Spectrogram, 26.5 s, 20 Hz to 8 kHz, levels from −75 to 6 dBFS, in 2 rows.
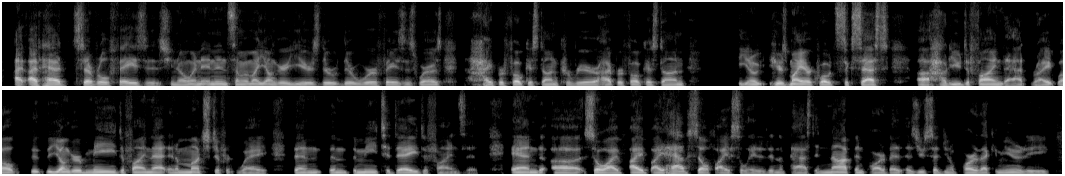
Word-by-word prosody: I - - +5
I've 130 0 +7
had 120 -2 +5
several 115 -4 +2
phases, 100 - -2
you 75 - -6
know? 80 +3 -2
And 85 0 0
and 95 - -1
in 95 -1 0
some 105 +2 -2
of 100 - -1
my 95 -1 +1
younger 110 +4 0
years, 90 -2 -2
there 90 0 -1
there 100 -1 -1
were 95 +4 -1
phases 80 -5 -4
where 80 0 -1
I - - 0
was 80 - -5 0.3
hyper - - -1
focused - - +1
on 85 -2 0
career, 80 -1 -2
hyper - - -1
focused 85 -1 -2
on, 80 -1 -1 0.7
you 85 - -3
know, 85 -1 +1
here's 100 -3 +2
my 90 -1 +6
air 90 -1 +6
quotes, 80 - +2
"Success," - - +3 0.3
uh, - - +4
how 115 - 0
do 110 - -6
you 95 -3 0
define 80 -2 +2
that, - - -3
right? - - -1
Well, 85 +1 +1
the 95 0 -2
the 90 - 0
younger 95 +1 +4
me 85 0 +1
define 80 +1 0
that 80 -1 +2
in 80 - -5
a - - -2
much 95 +5 -1
different - - -8
way 70 -1 -6 0.3
than 75 -1 -1
than 75 -3 -2
the - - -3
me 80 0 +1
today 80 +1 +2
defines - - -10
it, - - -16 0.4
and, 80 -2 +2
uh, 75 -1 +2
so, 85 - +4
I've 80 -1 +3
I 80 0 +5
I 80 - +2
have 140 - +2
self-isolated 65 - -3
in 70 -1 -6
the 70 - -8
past - - -6
and 75 +2 -6
not 100 +5 +2
been 75 -1 -4
part 75 -1 -3
of - - -16
it 75 -1 -5
as 75 0 -7
you 85 - -3
said, 75 -5 -5
you 75 - -8
know, 70 - -8
part 80 0 +3
of 80 - -2
that - - -1
community, 75 -4 -4
85 Hz, 200 wpm, -24 LUFS, 75-95 Hz, 0.7 s, I've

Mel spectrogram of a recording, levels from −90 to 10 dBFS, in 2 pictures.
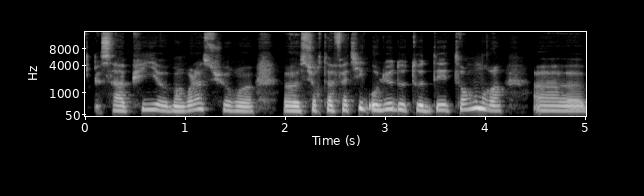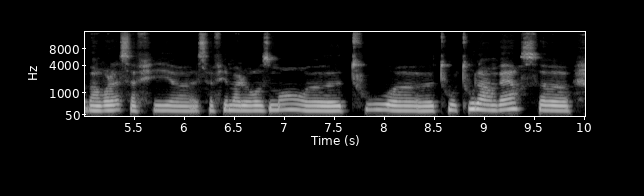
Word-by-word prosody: ça 180 - +4
appuie, 205 +5 -1
heu, 170 - +1
ben 160 -1 +3
voilà 190 +7 0
sur, 185 -7 -2
heu, 155 -1 +2 0.3
heu, 165 -1 +6
sur 160 +3 +1
ta 185 - +2
fatigue. 190 +6 +1
Au 195 - +9
lieu 220 +4 +2
de 210 - +2
te 190 0 -3
détendre, 195 +2 +4 0.3
heu, 170 - +1
ben, 175 -1 -1
voilà, 180 +2 0
ça 185 -2 -3
fait, 180 +1 -6
heu, 165 0 -5
ça 175 +1 -6
fait 170 +4 -8
malheureusement, 180 +2 -2
heu, 170 0 +1
tout, 205 -2 -4
heu, 170 -1 -2
tout 195 +1 -6
tout 225 +5 -1
l'inverse, 205 +2 -2
heu 175 -2 0
180 Hz, 190 wpm, -22 LUFS, 170-195 Hz, 0.3 s, Au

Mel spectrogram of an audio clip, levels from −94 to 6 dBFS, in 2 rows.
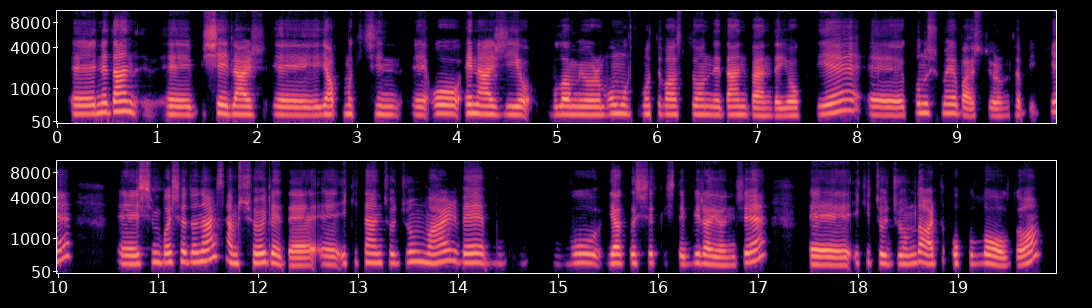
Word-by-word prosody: eee, 215 +1 +2
neden, 265 +1 +5 0.3
eee, 195 -1 +1
bir - - -15
şeyler, 205 -3 +2
eee, 190 -2 0
yapmak 205 0 -1
için, 195 -3 -6
eee, 195 -2 -2
o 215 -1 +3
enerjiyi 205 -3 +2 0.3
bulamıyorum, 195 -1 +2
o 215 - 0
mot 215 -1 -4
motivasyon 205 -1 -2
neden 195 0 -1
bende 175 -1 +1
yok?" 180 +1 0
diye, 255 +8 0
eee, 185 -1 +1
konuşmaya 235 -2 -2
başlıyorum 170 0 -3
tabii 185 +3 -10
ki. 280 +10 -4 0.5
Eee, 215 -1 +2
şimdi 245 +2 -2
başa 250 +1 +2
dönersem 275 - +2
şöyle 235 -2 +2
de: 180 0 +1
Eee, 200 -1 -1
2 230 +3 -9
tane 240 -1 0
çocuğum 245 +3 -2
var 255 +3 +1
ve 240 -1 +2
bu 220 - -19 0.6
bu 230 0 0
yaklaşık 230 0 +1
işte, 205 -2 -6
1 235 -1 0
ay 205 -2 +4
önce, 195 - 0 0.4
eee, 190 -2 +4
2 230 +2 -14
çocuğum 215 -1 0
da 260 - +2
artık 220 -1 0
okullu 225 0 -2
oldu. 195 - +1
215 Hz, 150 wpm, -21 LUFS, 195-235 Hz, 0.6 s, neden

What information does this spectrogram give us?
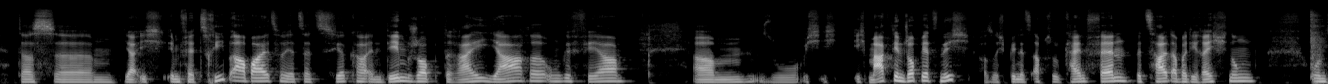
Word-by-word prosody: dass, 115 0 -3
ähm, 110 -1 -4
ja, 115 -1 +1
ich 120 0 -9
im 120 -2 -2
Vertrieb 165 - -3
arbeite, 150 -3 +4
jetzt 125 -2 -5
seit 125 -1 -7
circa 135 +2 -3
in 115 -2 -5
dem 150 +6 +3
Job 135 -1 0
3 115 +4 +1
Jahre 155 +3 +1
ungefähr. 145 0 -2 0.6
Ähm, 110 +2 -1
so, 105 -1 -12
ich - - -14
ich - - -19
ich - - -13
mag - - +7
den 180 -4 +5
Job 165 +2 +3
jetzt 170 -1 +1
nicht, 195 +4 -2
also 105 +3 -14
ich - - -14
bin 125 -2 -2
jetzt 115 - -6
absolut 120 -2 -7
kein 125 +3 +1
Fan, 150 +4 +3
bezahlt 135 +1 +3
aber 135 -1 +1
die 120 - -3
Rechnungen 150 +6 -1 0.6
und 140 -2 0
135 Hz, 170 wpm, -24 LUFS, 115-150 Hz, 0.6 s, mag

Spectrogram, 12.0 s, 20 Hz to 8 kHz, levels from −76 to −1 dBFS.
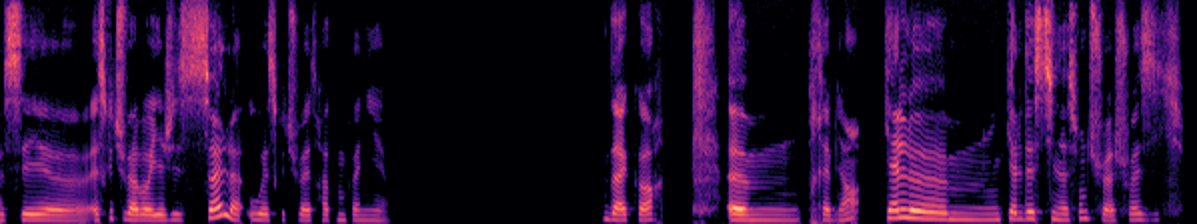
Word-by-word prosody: c'est, 195 +1 +3
heu 180 -1 -3
est-ce 190 - 0
que 260 - -11
tu 235 - -1
vas 200 -3 +2
voyager 190 +1 -1
seul 300 - +3
ou 210 0 -6
est-ce 195 0 -2
que - - -20
tu 200 - -11
vas 185 - -3
être 185 +1 -10
accompagné? 190 -2 -13 2.2
D'accord. 205 -2 -1 0.6
Hem, 190 -2 +3
très 195 -2 -5
bien. 185 +1 -7 0.2
Quelle, 270 +1 +4
hem, 215 -5 +2
quelle 230 -2 -3
destination 235 -2 +2
tu 245 -6 -5
as 180 - -3
choisi? 200 +1 -7
200 Hz, 130 wpm, -24 LUFS, 190-220 Hz, 2.2 s, Quelle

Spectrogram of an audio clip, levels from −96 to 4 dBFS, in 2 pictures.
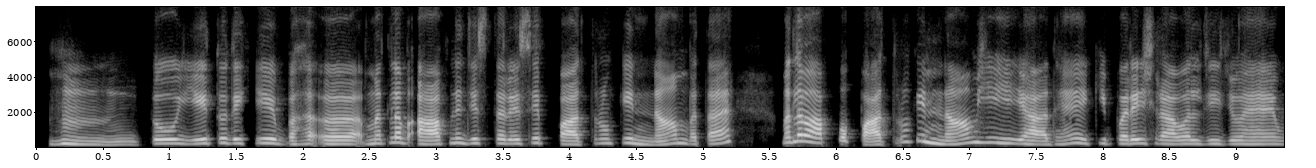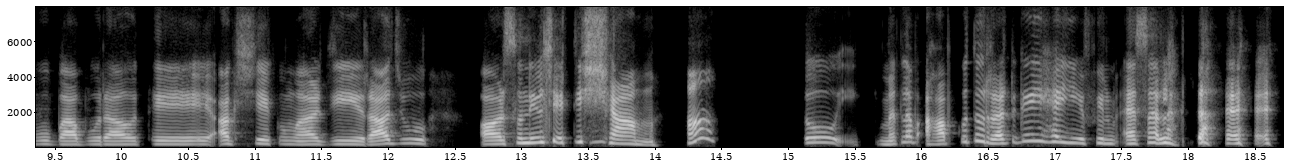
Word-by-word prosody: हुँ, 175 -6 -5
तो 230 +1 +4
ये 225 +1 +1
तो 265 - -1
देखिए 240 +1 0
बह 195 +2 -3
अ, 205 -1 +3
मतलब 250 +5 0
आपने 205 +7 +5
जिस 240 +1 -5
तरह 225 -1 0
से 265 +4 -4 0.2
पात्रों 190 +6 +2
के 255 +1 -3
नाम 190 +5 0
बताएँ, 210 +8 -1 0.4
मतलब 345 +4 +5
आपको 265 -10 +4
पात्रों 320 - +4
के 345 -1 -3
नाम 235 +1 +2
ही 275 -4 -4
याद 190 -3 +2
है 240 +4 -3
कि 230 +1 -12
परेश 225 +2 +2
रावल 210 0 +1
जी 210 +1 -6
जो 205 +1 -5
हैं, 200 0 -1
वो 195 0 -11
बाबू 180 +1 0
राव 180 +1 0
थे, 190 0 -4
अक्षय 210 +2 -1
कुमार 185 -2 -2
जी, 190 0 -2
राजू 220 +5 +1 0.4
और 200 +1 +5
सुनील 265 +6 +1
शेट्टी 280 +2 -2
श्याम। 215 - +4 0.3
हाँ? - - +3 0.7
तो 280 0 -2 0.4
मतलब 310 +11 -3
आपको 205 +11 0
तो 360 +1 -3
रट 230 +1 +3
गई 365 +1 -2
है 320 -1 +1
ये 260 -3 -4
फ़िल्म 235 -2 -6
ऐसा 220 +5 +2
लगता 260 +1 +3
है? 235 0 +2
220 Hz, 175 wpm, -23 LUFS, 195-250 Hz, 0.7 s, आपने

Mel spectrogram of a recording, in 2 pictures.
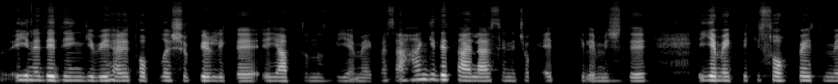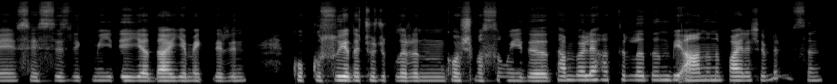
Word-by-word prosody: yine 200 -1 0
dediğin 190 -1 +5
gibi, 180 0 0
hani, 180 -2 0
toplaşıp 180 -1 -5
birlikte, 170 -3 0
eee, - - -8
yaptığınız 165 -1 -4
bir 165 - -21
yemek? 155 -2 -12
Mesela 180 +1 -6
hangi 230 +2 -2
detaylar 180 -5 +4
seni 175 -1 -16
çok 180 +1 -17
etkilemişti? 160 -2 -8 0.5
Yemekteki 185 0 +3
sohbet 185 0 -2
mi? 175 0 -5
Sessizlik 180 0 -8
miydi? 180 -1 -6
Ya 175 -1 +1
da 175 0 +7
yemeklerin 175 0 -4 0.5
kokusu 190 0 -2
ya 185 -1 +9
da 185 - +1
çocukların 175 -1 -5
koşması 180 +1 -4
mıydı? 170 -2 0
Tam 195 +2 -2
böyle 205 0 +3
hatırladığın 205 -1 -6
bir 205 - +2
anını 195 +1 +4
paylaşabilir 190 - 0
misin? 195 - -14
180 Hz, 130 wpm, -24 LUFS, 175-190 Hz, 0.5 s, ya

